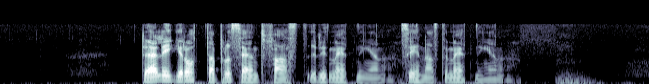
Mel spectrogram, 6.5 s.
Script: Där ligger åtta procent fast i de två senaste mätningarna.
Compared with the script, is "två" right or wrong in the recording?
wrong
